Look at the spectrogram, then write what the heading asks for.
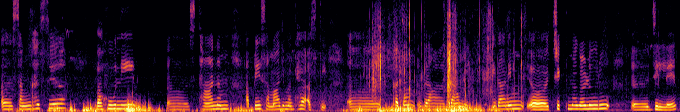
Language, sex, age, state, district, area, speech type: Sanskrit, female, 18-30, Karnataka, Vijayanagara, urban, spontaneous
